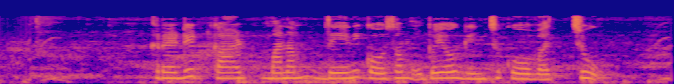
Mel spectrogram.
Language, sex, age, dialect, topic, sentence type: Telugu, female, 18-24, Telangana, banking, question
